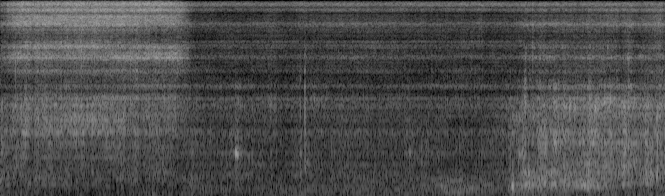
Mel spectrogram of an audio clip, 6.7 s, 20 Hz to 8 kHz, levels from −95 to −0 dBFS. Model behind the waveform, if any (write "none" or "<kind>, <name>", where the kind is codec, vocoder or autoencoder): codec, SNAC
